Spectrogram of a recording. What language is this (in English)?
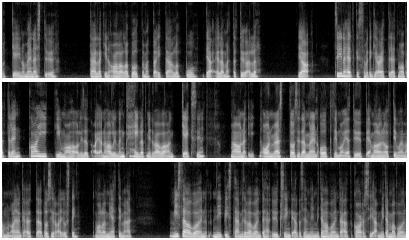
Finnish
